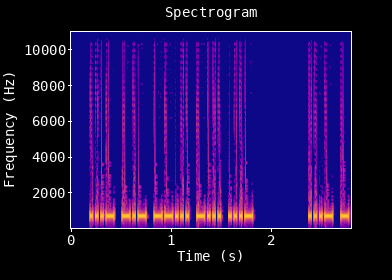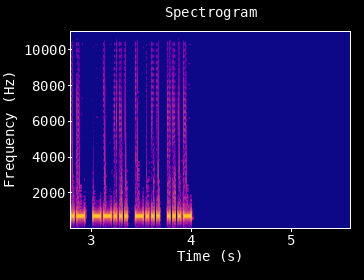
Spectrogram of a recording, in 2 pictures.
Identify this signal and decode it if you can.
Morse code, heard as a keyed tone, about 41 wpm, 700 Hz. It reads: VK7BV VK7BV
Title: DXCC-100 Call Signs - 5 Characters - Repeated 2x - 45wpm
